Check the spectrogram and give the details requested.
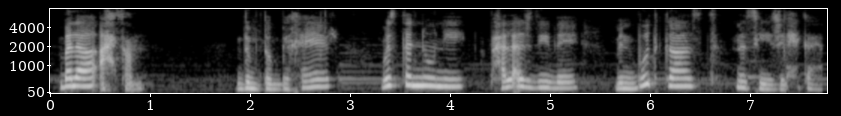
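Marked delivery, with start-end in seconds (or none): none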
